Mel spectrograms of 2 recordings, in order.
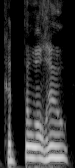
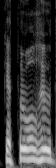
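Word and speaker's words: Cthulhu: sum it up is I will pronounce cthulu the same way Neil Gaiman Peter strob and RAM Campbell all pronounce cthulu so St what is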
